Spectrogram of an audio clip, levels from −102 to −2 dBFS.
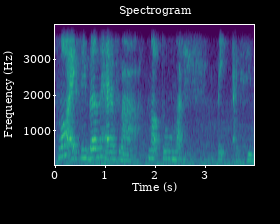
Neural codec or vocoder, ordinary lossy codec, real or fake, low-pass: vocoder, 22.05 kHz, 80 mel bands, WaveNeXt; Opus, 24 kbps; fake; 3.6 kHz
